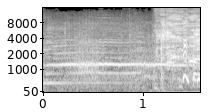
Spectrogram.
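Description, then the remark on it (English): The doll character Chucky screams in a film, a thin, strained sustained cry that breaks into a louder, harsher shriek near the end, without talk over it. “His screams are the best, bro.”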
